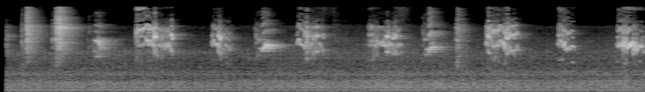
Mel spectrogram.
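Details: A baby budgerigar, briefly away from its mother, gives harsh, scratchy chirps and squawks in irregular bursts, high-pitched and raspy.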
